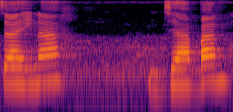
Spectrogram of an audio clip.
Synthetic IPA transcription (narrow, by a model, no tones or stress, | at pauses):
t͡ʃajna | d͡ʒaban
